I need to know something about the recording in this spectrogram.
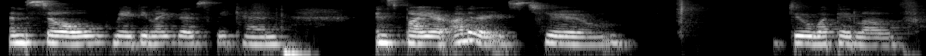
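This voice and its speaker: A woman's voice: medium pitch, flat delivery, slow pace, warm tone. A woman co-hosting a casual spiritual conversation, earnest, laughing lightly between phrases and restarting her sentences. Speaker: podcast co-host. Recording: roomy echo.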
